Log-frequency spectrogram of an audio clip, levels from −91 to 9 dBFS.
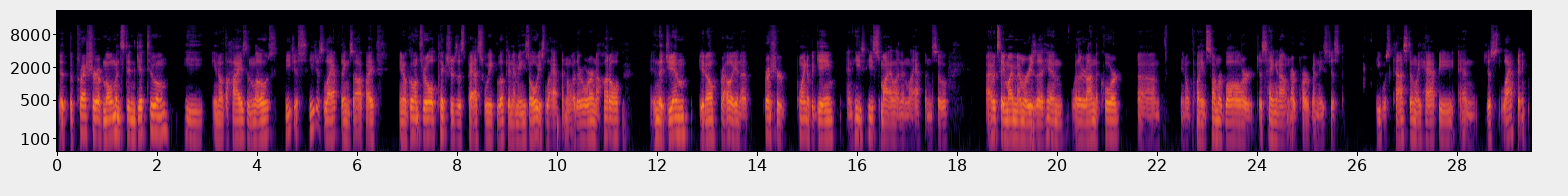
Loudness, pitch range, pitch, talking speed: -28 LUFS, 100-120 Hz, 110 Hz, 195 wpm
